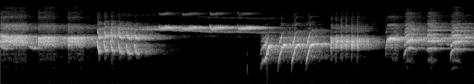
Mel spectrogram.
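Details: Black-collared starling song, a morning lure for stressed or quiet caged birds; buzzy chattering notes, a long high thin whistle, then rapid repeated rising chips.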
